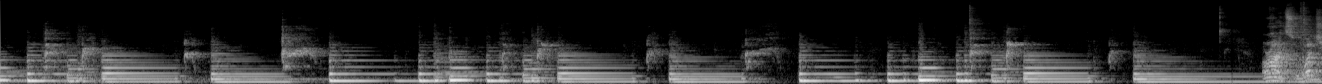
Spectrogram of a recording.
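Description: Guitar plays a well-known riff picked note by note from tab, each note or pair left ringing and decaying, clean and close with short gaps between phrases.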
